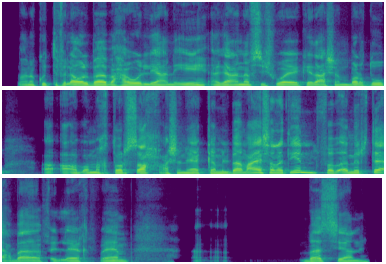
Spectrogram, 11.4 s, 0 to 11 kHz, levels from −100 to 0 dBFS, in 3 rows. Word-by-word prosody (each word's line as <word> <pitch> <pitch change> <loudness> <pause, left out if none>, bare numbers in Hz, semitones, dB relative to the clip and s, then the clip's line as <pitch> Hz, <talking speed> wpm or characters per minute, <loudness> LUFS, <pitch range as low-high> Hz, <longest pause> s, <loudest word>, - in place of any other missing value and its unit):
ما 110 - -9
أنا 120 - -2
كنت 130 +1 -6
في 130 - -8
الأول 145 +2 +4
بقى 145 0 +6
باحاول 135 +1 +1
يعني 115 -2 -1
إيه، 125 +1 -2
آجي 130 0 +1
على 115 0 +1
نفسي 130 -2 -1
شوية 130 +1 +2
كده 130 0 -1
عشان 120 0 -3
برضه 150 +1 -1 0.4
أ - - -6
أ - - -4
أبقى 120 -1 -3
مختار 125 +3 0
صح 160 0 +2
عشان 125 +1 -1
هي 140 - +2
هتكمّل 150 +2 -1
بقى 175 +4 +3
معايا 185 - +4
سَنتين، 195 +3 +2
فابقى 170 -4 0
مرتاح 175 -2 +1
بقى 125 -3 -2
في 115 - -13
الآخِر، 125 +1 -4
فاهم؟ 145 +3 -2
آآ 155 - -8 1.8
بس 170 0 -2
يعني. 120 -3 -3
135 Hz, 190 wpm, -22 LUFS, 125-155 Hz, 1.8 s, بقى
